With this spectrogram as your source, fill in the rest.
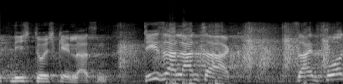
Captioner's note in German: Beifall bei der FPD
